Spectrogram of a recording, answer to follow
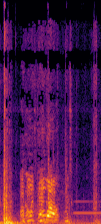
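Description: A heavy thump at the start, then a short burst of voice, then a steady single-pitched tone that sets in about one and a half seconds in and holds.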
